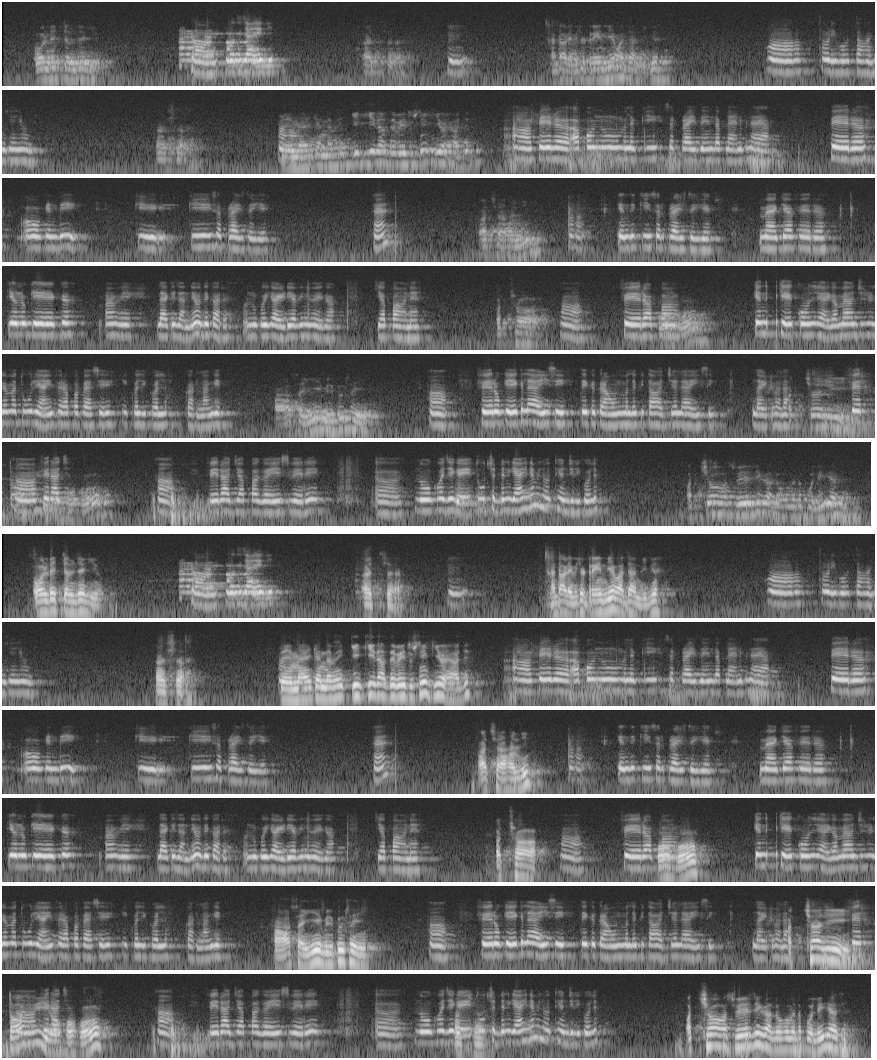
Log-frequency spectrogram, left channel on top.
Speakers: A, on the right (about 40°); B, on the left (about 80°).
A: ਓਲਡ ਏਜ ਚੱਲ ਜਾਏਗੀ ਉਹ।
B: ਹਾਂ, ਉਰ ਜਾਏਗੀ।
A: ਅੱਛਾ।
B: ਹਮ।
A: ਹਾਂ ਤੁਹਾਡੇ ਪਿੱਛੋਂ ਟਰੇੇਨ ਦੀ ਆਵਾਜ਼ਾਂ ਆਦੀਆਂ ਪੀਆਂ।
B: ਹਾਂ ਥੋੜ੍ਹੀ ਬਹੁਤ ਤਾਂ ਆਣ ਗਈਆ ਹੁਣ।
A: ਅੱਛਾ
B: ਹਾਂ
A: ਤੇ ਮੈਂ ਕਹਿੰਦਾ ਪਿਆ ਕੀ- ਕੀ ਦੱਸਦੇ ਪਾਏ ਤੁਸੀਂ ਕੀ ਹੋਇਆ ਅੱਜ।
B: ਹਾਂ ਫੇਰ ਆਪਾਂ ਉਹਨੂੰ ਮਤਲਬ ਕਿ ਸਰਪ੍ਰਾਈਜ਼ ਦੇਣ ਦਾ ਪਲੈਨ ਬਣਾਇਆ। ਫੇਰ ਉਹ ਕਹਿੰਦੀ। ਕੀ- ਕੀ ਸਰਪ੍ਰਾਈਜ਼ ਦਈਏ। ਹੈਂ।
A: ਅੱਛਾ ਹਾਂਜੀ
B: ਹਾਂ ਕਹਿੰਦੀ ਕੀ ਸਰਪ੍ਰਾਈਜ਼ ਦੇਈਏ ਮੈਂ ਕਿਹਾ ਫਿਰ। ਕਿ ਉਹਨੂੰ ਕੇਕ। ਐਵੇ ਲੈ ਕੇ ਜਾਂਦੇ ਆ ਉਹਦੇ ਘਰ ਉਹਨੂੰ ਕੋਈ ਆਈਡੀਆ ਵੀ ਨੀ ਹੈਗਾ। ਜੇ ਆਪਾਂ ਆਉਣਾ
A: ਅੱਛਾ।
B: ਹਾਂ, ਫੇਰ ਆਪਾਂ
A: ਓਹੋ
B: ਕਹਿੰਦੇ ਕੇਕ ਕੌਣ ਲਿਆਏਗਾ? ਮੈਂ ਅੰਜਲੀ ਮੈਂ ਤੂੰ ਲਿਆਈ ਫੇਰ ਆਪਾਂ ਪੈਸੇ ਇਕੁਅਲ-ਇਕੁਅਲ ਕਰ ਲਾਂਗੇ।
A: ਹਾਂ ਸਹੀ ਏ। ਬਿਲਕੁਲ ਸਹੀ ਏ।
B: ਹਾਂ ਫੇਰ ਉਹ ਕੇਕ ਲੈ ਆਈ ਸੀ ਤੇ ਇੱਕ ਕਰਾਊਨ ਮਤਲਬ ਕਿ ਤਾਜ ਲੈ ਆਈ ਸੀ। ਲਾਈਟ ਵਾਲਾ।
A: ਅੱਛਾ ਜੀ
B: ਫਿਰ
A: ਤਾਜ
B: ਹਾਂ
A: ਵੀ
B: ਫੇਰ
A: ਓਹੋ
B: ਅੱਜ
A: ਹੋ
B: ਹਾਂ ਫਿਰ ਅੱਜ ਆਪਾਂ ਗਏ ਸਵੇਰੇ ਅਹ ਨੌ ਕੁ ਵਜੇ ਗਏ
A: ਅੱਛਾ
B: ਤੂੰ ਛੱਡਣ ਗਿਆ ਸੀ ਨਾ ਮੈਨੂੰ ਉੱਥੇ ਅੰਜਲੀ ਕੋਲ।
A: ਅੱਛਾ, ਸਵੇਰ ਦੀ ਗੱਲ, ਉਹ ਮੈਂ ਤਾਂ ਭੁੱਲ ਹੀ ਗਿਆ ਸੀ।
